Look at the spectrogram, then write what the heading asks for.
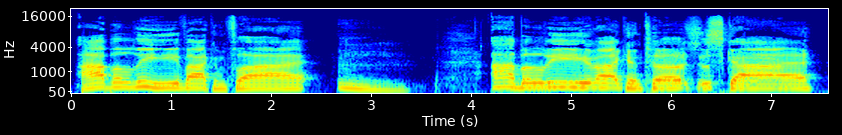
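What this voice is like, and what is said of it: Singing in falsetto. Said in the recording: “I'm pretty good at my falsetto”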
